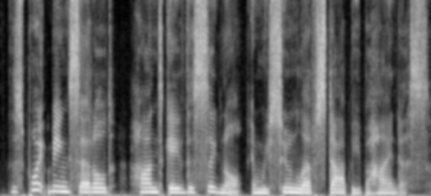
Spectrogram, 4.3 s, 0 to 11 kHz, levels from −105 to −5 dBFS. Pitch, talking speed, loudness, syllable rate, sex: 230 Hz, 210 wpm, -15 LUFS, 5.1 syllables/s, female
